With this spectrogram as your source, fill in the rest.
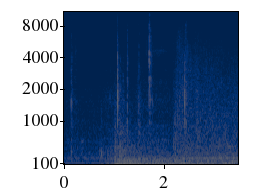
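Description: A fire roars and crackles outdoors.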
